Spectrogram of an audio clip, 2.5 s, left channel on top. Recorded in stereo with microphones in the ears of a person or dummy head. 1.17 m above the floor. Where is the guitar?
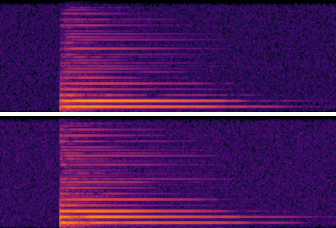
40° right (ahead or behind), 1.3 m.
